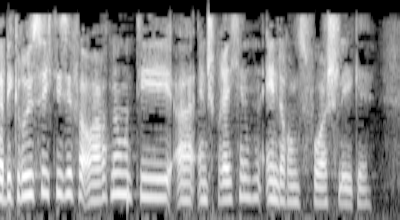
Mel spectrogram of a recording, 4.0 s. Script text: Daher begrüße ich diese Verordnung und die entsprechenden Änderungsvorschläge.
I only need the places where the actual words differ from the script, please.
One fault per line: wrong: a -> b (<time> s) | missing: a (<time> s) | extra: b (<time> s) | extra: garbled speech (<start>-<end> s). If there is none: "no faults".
no faults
